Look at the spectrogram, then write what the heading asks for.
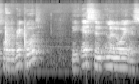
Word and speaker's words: Illinois: right Stacy Says for the record the Essen Illinois is silent now see Stacey I already knew that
